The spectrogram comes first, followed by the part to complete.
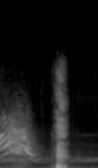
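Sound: cat meowing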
